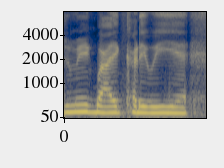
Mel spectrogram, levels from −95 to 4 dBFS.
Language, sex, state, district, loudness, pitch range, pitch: Hindi, male, Bihar, Purnia, -20 LUFS, 165-185 Hz, 170 Hz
